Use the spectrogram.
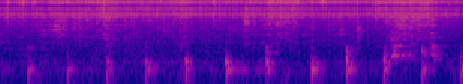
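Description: Tomato dosa made from leftover dosa batter roasts in oil on a pan, giving a steady close sizzle broken by a regular series of soft low taps and scrapes, with no voices.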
